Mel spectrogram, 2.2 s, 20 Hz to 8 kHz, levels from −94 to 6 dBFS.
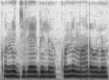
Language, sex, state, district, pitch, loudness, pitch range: Telugu, male, Andhra Pradesh, Sri Satya Sai, 165 Hz, -11 LUFS, 165-170 Hz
